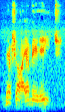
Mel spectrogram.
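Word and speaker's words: נשמה: It is the neshama, pronounced neshimah, the higher self, the superconscious mind.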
